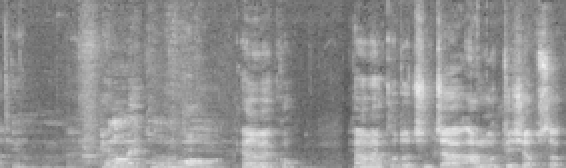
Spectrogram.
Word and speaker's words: 페노메코: 원래 이제 막 영어 이제 원 사람들은 피노메코 막 이렇게 한단 말이에요. 근데 원래 그게 이제 일본식으로는 그냥 페노메코 이렇게 발음 기호가 그렇게.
